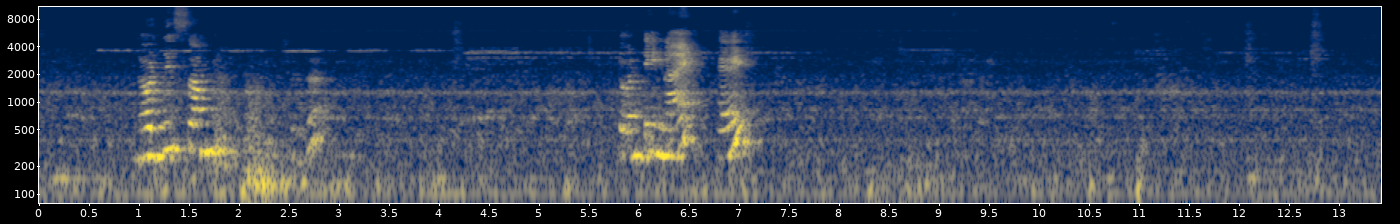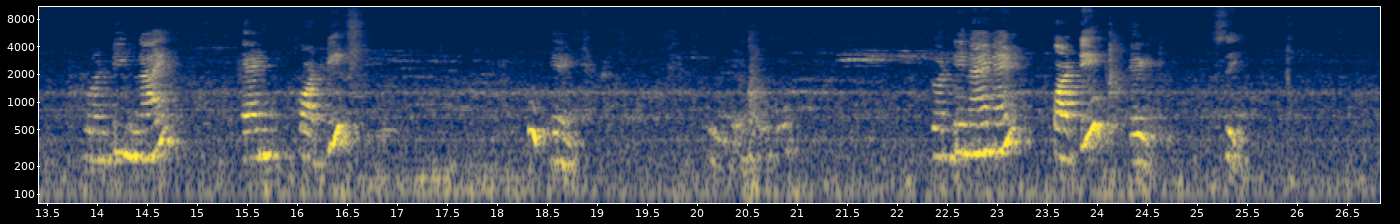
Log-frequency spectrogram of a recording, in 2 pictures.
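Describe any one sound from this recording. A young woman speaks clearly and calmly.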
